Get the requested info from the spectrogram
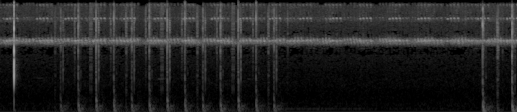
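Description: Cricket chirring ambience: a steady high chirring runs throughout, with a run of faint, irregular clicks and one sharp click just after the start.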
